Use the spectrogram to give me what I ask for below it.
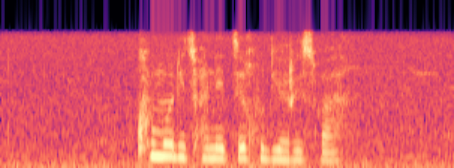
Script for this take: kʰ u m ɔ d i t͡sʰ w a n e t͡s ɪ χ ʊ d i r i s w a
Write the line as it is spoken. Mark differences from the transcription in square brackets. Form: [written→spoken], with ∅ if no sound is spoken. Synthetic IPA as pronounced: kʰ u m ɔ d i t͡sʰ w a n e t͡s ɪ χ ʊ d i r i s w a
